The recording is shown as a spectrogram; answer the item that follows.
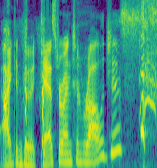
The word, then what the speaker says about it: gastroenterologist: But anyway, I was going to the gastroenterologist. How do we pronounce it? I was got to ask my white man what the gastroenterologist. See, I can't even do it though.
